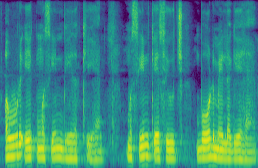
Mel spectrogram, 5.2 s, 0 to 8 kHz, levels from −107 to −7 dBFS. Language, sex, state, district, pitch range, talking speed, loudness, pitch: Hindi, male, Uttar Pradesh, Saharanpur, 105-125 Hz, 150 wpm, -18 LUFS, 115 Hz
